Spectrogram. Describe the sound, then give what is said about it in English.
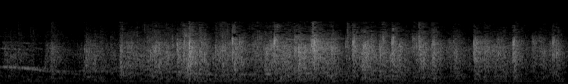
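A crowd applauds steadily at a preaching service, many hands clapping in a dense, continuous patter that swells slightly and holds at a fairly loud level throughout, welcoming a singer to perform a song. “Oh, clap your hands”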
